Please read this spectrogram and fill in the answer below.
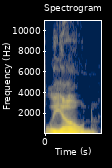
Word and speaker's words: Leon: Leon, it's Leon. Oh, Leon. Thank you.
